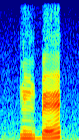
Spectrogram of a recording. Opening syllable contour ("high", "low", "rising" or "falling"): low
